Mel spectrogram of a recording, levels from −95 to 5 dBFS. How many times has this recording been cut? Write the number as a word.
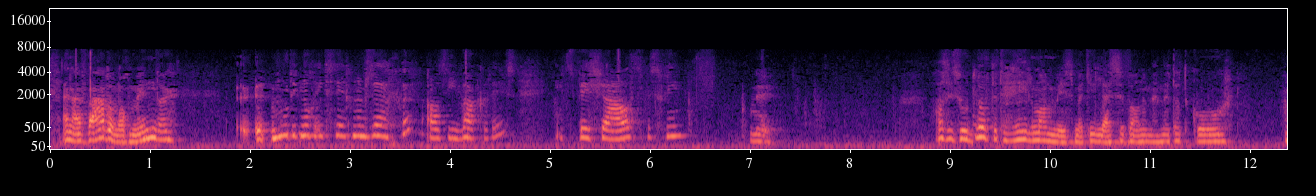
one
